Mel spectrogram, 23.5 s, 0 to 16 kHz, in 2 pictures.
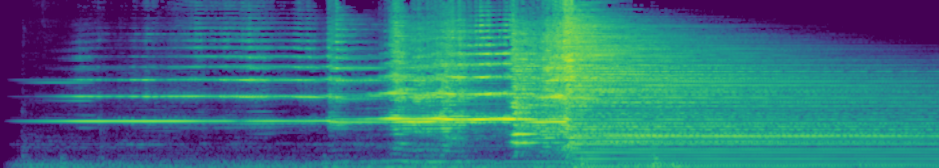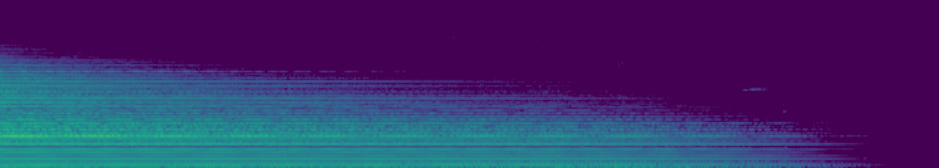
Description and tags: ride 22" squeak with drum stick
This sound is generated by holding the drum stick as a pencil and "writing" on a 22" zildjian ride cymbal, I love it.
flat, hi, squeak, rechinar, creak, terror, rechinido, squeaking, squeaky, sharp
